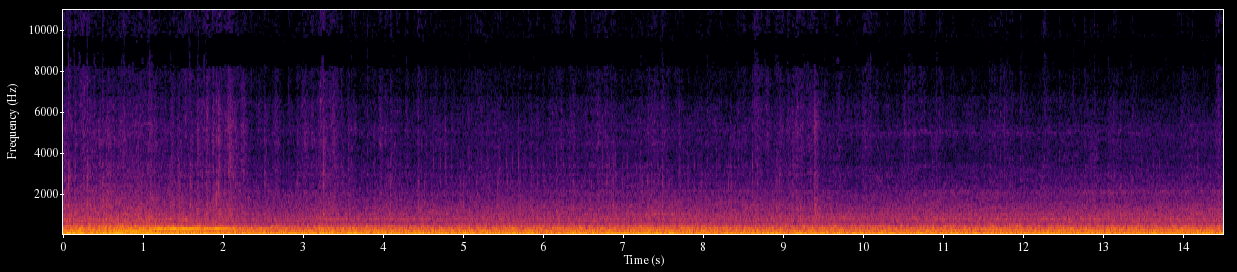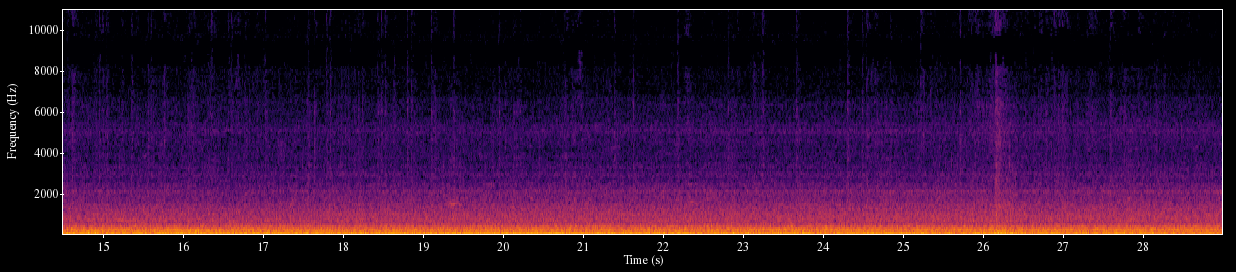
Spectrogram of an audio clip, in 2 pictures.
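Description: Airbus A220-300 cabin noise heard from a window seat: a steady, loud rumble from its Pratt & Whitney PW1500G geared turbofans and airframe, with a steady hum running under it.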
